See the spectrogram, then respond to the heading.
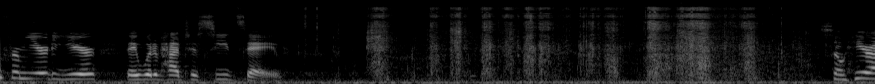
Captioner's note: crunching leaves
